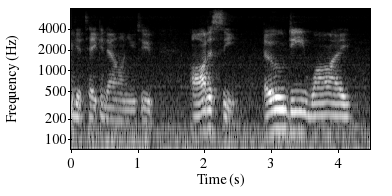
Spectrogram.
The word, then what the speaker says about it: Odysee: taken down on YouTube, Odyssey, ODY. It's spelled weird. It's like odd. What is it? ODYSEE. Odyssey.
